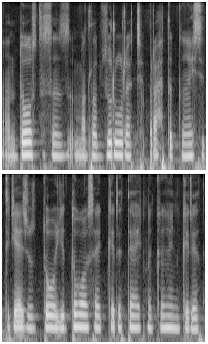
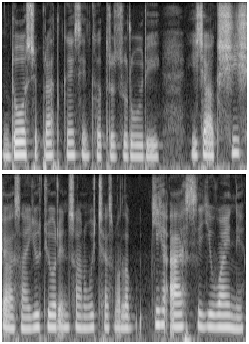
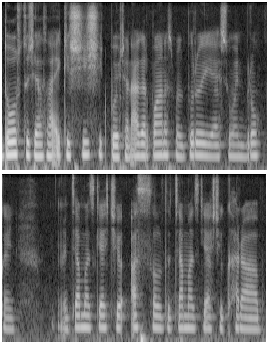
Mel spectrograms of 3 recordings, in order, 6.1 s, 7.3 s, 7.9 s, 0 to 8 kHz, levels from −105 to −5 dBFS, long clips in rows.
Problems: constant background noise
